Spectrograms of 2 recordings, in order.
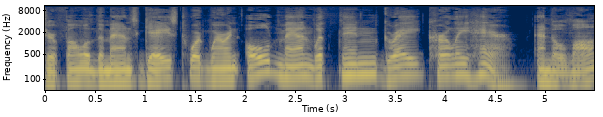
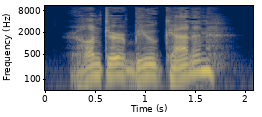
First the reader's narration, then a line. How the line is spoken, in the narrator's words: the man called raspily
